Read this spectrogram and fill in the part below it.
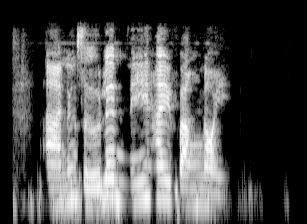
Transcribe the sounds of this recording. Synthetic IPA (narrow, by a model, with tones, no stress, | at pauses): ʔaː˨˩nːɯ˩˦ŋsɯː˩˦le˥˩nniː˦˥ha˥˩jfa˧ŋnɔ˨˩j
